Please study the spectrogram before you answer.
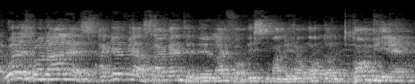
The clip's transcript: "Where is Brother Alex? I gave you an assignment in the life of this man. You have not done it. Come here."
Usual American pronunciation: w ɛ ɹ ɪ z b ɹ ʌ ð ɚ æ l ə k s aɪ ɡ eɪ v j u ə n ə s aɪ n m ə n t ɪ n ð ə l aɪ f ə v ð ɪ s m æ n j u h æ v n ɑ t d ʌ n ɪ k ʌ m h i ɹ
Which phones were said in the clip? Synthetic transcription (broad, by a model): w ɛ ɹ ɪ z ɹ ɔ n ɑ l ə s aɪ ɡ eɪ v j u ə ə s aɪ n m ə n t ɪ n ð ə l aɪ f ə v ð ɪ s m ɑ n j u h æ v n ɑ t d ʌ ɪ k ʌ m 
